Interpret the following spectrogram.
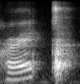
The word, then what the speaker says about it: hurt: Cái từ trái tim và cái từ đau đọc giống giống nhau, nhưng mà mình để ý tí xíu thì sẽ phân biệt được trái tim bữa mình đọc là heart, còn làm đau là hurt, và bữa nay mình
